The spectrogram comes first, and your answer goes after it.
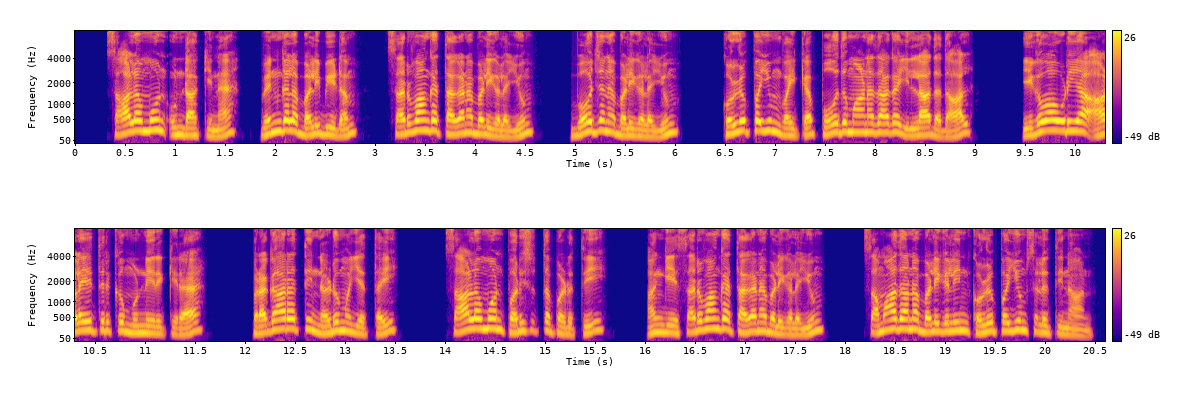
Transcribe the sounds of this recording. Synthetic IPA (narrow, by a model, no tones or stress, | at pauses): saːlɐmoːnʔʊɳɖaːkɪnɐ | ʋɛnɡɐɭɐbɐɭɪbiːɽɐm | sɐɾʋaːŋɡɐt̪ːɐɣɐnɐbɐɭɪɣɐɭɐjɯm | boːd͡ʒɐnɐbɐɭɪɣɐɭɐjɯm | kɔɻɯpːɐjɯmʋɐɪkːɐpoːðɯmaːnɐðaːɣɐɪlːaːðɐða̰ːl | jɛɣoːʋaːʋɯɽɐjɐaːlɐjɐt̪ːɪrkɯmʊnːɪɾɯkːɪrɐ | pɪɾɐɣaːɾɐt̪ːɪnːɐɽɯmɐjɐt̪ːɐɪ | saːlɐmoːnpɐɾɪs̬ɯt̪ːɐpːɐɽɯt̪ːi | ɐŋɡeːsɐɾʋaːŋɡɐt̪ːɐɣɐnɐbɐɭɪɣɐɭɐjɯm | sɐmaːðaːnɐbɐɭɪɣɐɭɪnkɔɻɯpːɐjɯmsɛlɯt̪ːɪna̰ːn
